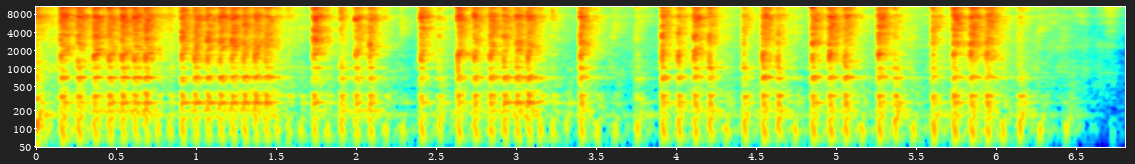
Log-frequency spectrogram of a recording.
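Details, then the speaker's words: 1980 Honda XL250S single-cylinder warming up: lumpy idle with uneven, loping firing pulses that fade and die within seven seconds; rough idle and stalling, owner suspects carburettor mixture slightly too rich. "so when it's warming up now seems like it's warming up and perhaps as it warms it's a little a little too rich maybe maybe it's maybe it's not still the right mixture on the carb"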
